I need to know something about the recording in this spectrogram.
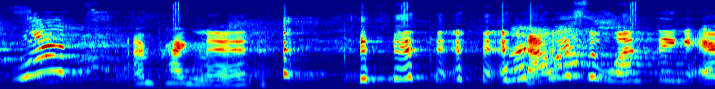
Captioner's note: laughing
